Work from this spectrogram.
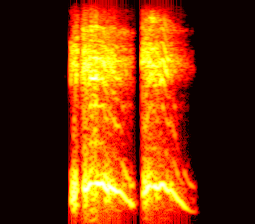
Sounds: Throat clearing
